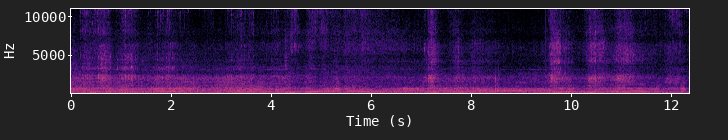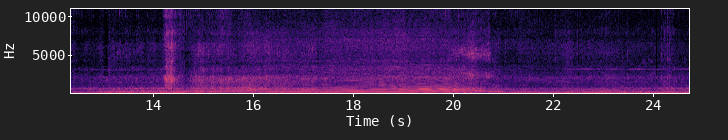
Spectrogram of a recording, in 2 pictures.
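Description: Factory Five Cobra replica's engine heard from the open cockpit, idling and revved in repeated quick throttle blips, then held at a steady higher rev for several seconds before dropping back to idle.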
